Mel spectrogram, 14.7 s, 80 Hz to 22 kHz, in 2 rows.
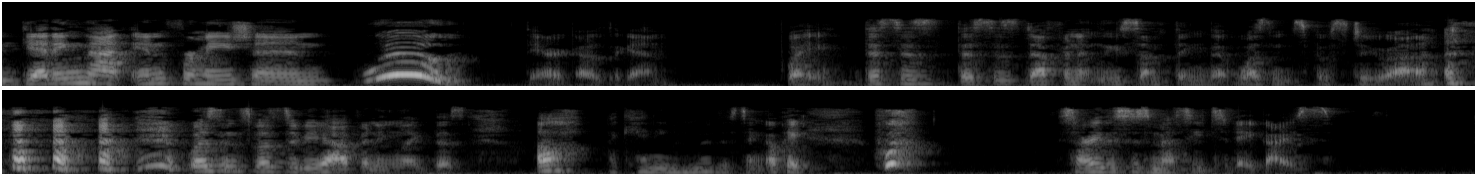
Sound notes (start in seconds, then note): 7.7 laughs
